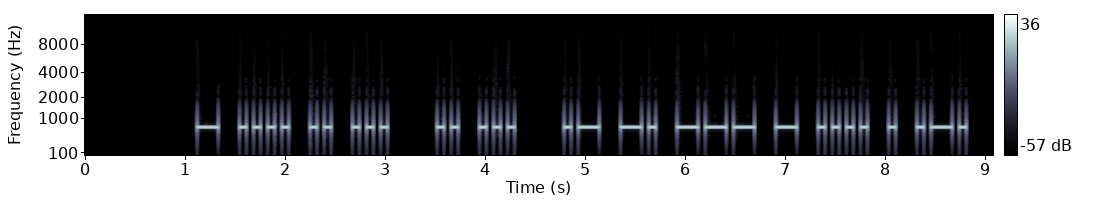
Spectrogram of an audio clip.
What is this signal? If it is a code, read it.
Morse code, heard as a keyed tone, about 17 wpm, 700 Hz. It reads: THIS IS ANOTHER
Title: Sentences from Top 600 Words 17wpm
